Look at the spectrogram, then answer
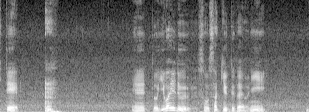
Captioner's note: clears throat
